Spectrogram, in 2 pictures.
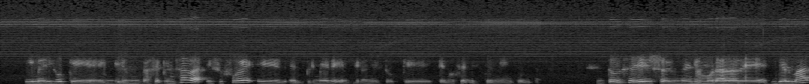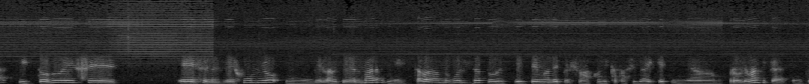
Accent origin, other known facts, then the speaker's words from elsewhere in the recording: El Puerto de Santa María, Andalusia, Spain; moved away as an adult; now in Valladolid, Spain; Yo soy andaluza, creo que se nota, y me casé y me vine a Valladolid, madre de tres hijos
